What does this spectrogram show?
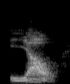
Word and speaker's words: Yauh: Transliterado na nossa língua lá em cima. O i, o ip, o a, o u e o h. I, o H fica mudo. Então, o nome do eterno é Ial.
